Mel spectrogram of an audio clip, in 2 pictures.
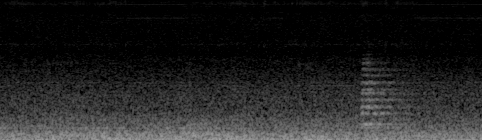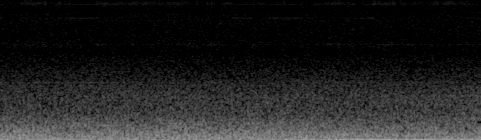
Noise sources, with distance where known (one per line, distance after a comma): car horn, far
